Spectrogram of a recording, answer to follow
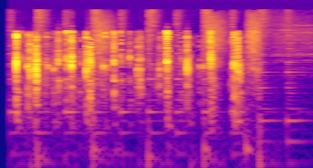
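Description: Typing on a computer keyboard: a quick, irregular run of key clicks.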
